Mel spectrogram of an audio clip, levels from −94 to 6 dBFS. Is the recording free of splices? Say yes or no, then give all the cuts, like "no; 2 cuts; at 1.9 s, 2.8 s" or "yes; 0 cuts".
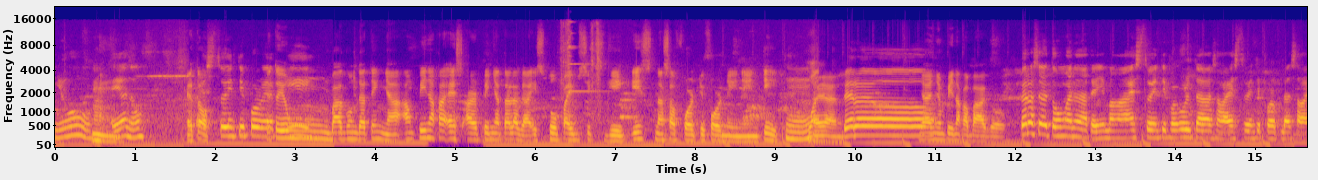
yes; 0 cuts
